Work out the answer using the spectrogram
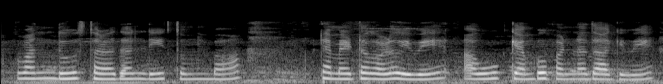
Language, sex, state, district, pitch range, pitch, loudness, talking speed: Kannada, female, Karnataka, Belgaum, 245-270 Hz, 255 Hz, -15 LUFS, 70 wpm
